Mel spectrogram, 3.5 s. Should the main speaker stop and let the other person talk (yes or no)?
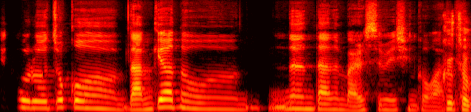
yes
